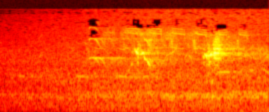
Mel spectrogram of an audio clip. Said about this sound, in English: Listen to the birds.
